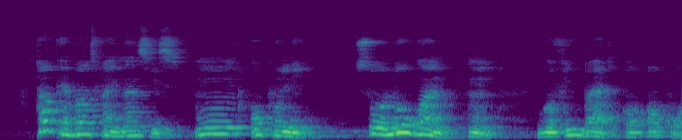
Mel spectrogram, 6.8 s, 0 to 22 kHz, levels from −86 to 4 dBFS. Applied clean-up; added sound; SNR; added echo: none; none; none; reverberation time 0.6 s.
